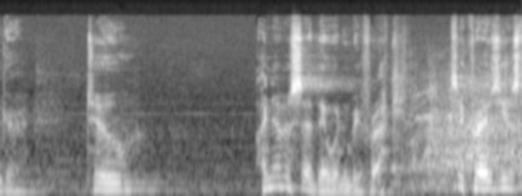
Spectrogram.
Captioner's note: laughter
